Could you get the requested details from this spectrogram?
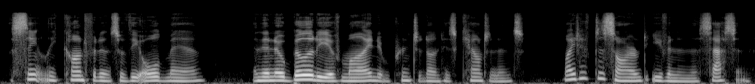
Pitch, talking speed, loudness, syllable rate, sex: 175 Hz, 175 wpm, -19 LUFS, 6.0 syllables/s, female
